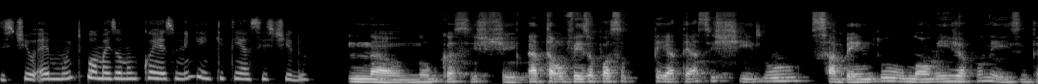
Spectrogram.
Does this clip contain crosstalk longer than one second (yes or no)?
no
